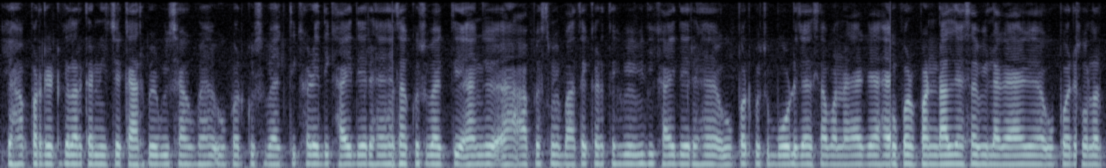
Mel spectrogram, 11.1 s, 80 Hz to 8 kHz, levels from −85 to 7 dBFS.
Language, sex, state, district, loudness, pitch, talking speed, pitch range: Hindi, male, West Bengal, Paschim Medinipur, -19 LUFS, 155 Hz, 265 wpm, 150-155 Hz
